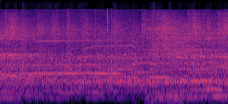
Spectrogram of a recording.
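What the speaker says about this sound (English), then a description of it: "the crowd are really appreciating this" A crowd at a para climbing final cheers and whoops steadily in a dense, continuous wash of voices that swells slightly toward the end.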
